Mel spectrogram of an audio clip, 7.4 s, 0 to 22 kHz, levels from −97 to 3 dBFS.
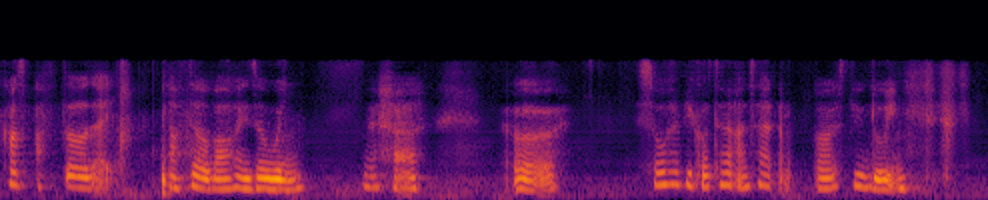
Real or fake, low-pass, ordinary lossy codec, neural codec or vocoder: fake; 7.2 kHz; none; codec, 24 kHz, 0.9 kbps, DualCodec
